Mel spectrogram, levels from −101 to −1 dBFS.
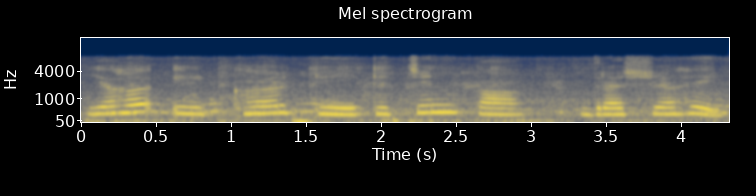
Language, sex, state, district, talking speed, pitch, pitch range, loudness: Hindi, female, Madhya Pradesh, Dhar, 110 wpm, 270 Hz, 255-320 Hz, -14 LUFS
